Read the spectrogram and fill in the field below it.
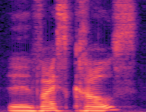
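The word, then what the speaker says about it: Weiß Kreuz: any manga series called vice cause i think it's the correct pronunciation of german pronunciation vice cause means white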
